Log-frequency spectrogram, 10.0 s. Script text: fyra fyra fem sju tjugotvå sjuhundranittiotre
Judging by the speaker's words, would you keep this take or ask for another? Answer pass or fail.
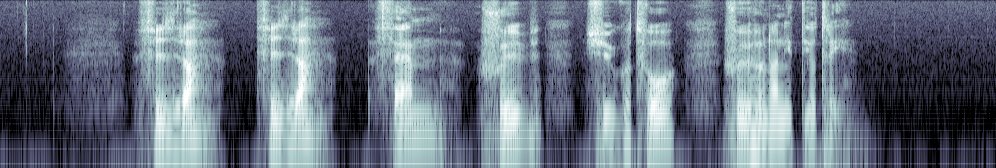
pass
